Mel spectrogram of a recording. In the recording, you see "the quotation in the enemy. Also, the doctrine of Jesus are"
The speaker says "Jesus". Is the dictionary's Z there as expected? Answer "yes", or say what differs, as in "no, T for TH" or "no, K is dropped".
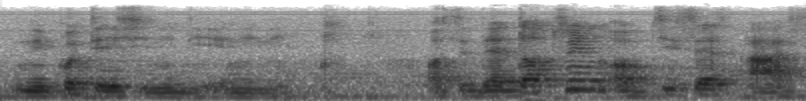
no, S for Z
